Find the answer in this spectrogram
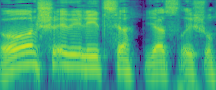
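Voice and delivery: rough, raspy, hoarse voice, slow. An unseen speaker reports that the tied-up captive is stirring, hoarse voice. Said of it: "раздался хриплый голос".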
